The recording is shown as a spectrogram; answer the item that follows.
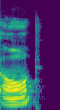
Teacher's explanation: ओंठ भी कहते हैं, होंठ भी कहते हैं, इसमें अनुनासिकता है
